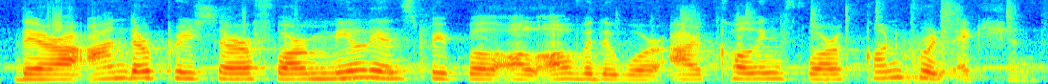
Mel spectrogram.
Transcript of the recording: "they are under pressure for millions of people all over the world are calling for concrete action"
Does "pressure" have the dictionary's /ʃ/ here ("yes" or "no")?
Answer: no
